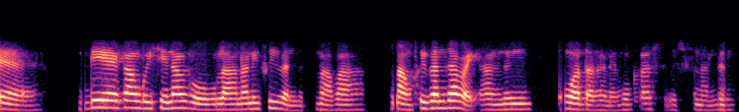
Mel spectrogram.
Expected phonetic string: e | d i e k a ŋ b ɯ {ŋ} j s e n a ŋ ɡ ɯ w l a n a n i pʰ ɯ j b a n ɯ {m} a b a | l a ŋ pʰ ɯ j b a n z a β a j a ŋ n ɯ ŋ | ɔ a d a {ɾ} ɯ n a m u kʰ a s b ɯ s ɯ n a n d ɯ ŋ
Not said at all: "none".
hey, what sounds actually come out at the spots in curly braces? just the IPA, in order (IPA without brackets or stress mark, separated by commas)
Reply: none, m, ɾ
